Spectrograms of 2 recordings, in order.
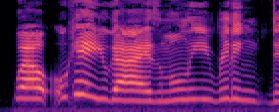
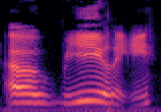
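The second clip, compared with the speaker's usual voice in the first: whimpering; 3 semitones lower, much slower than usual. A narrator's reading. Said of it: "he whimpered".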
